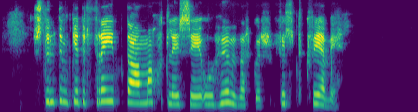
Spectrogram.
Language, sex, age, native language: Icelandic, female, 20-29, Icelandic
